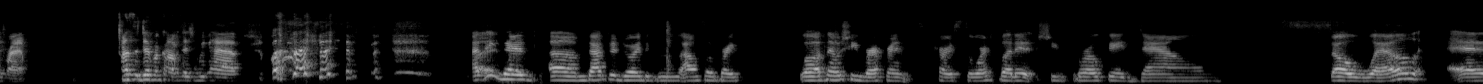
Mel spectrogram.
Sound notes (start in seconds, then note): 2.8 laughs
